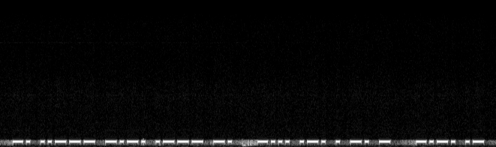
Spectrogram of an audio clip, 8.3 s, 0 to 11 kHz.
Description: Morse code, heard as a keyed tone, about 19 wpm, 440 Hz. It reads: N2CJN BRENT CA
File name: 2016 JAN CW NAQP / 2016 Jan naqp k5ot - 0-2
